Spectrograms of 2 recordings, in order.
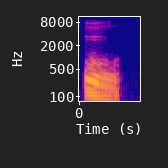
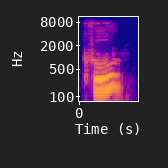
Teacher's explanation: So what the qaf comes from behind the uvula, where it's soft and meaty, and the kaf comes from in front of the uvula, where it's more solid. It's not really meaty, but it's a solid part.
